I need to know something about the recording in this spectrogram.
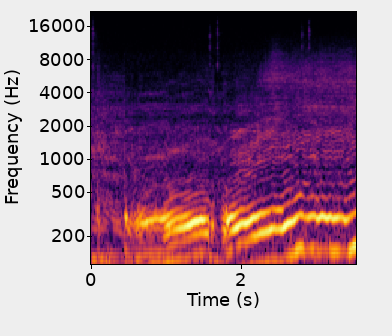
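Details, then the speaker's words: Yamaha YZ250X two-stroke climbing a hill: revs run clean on top, then stumble and go flat with an abrupt change dropping into the mid-range, the power valve slipping from its held-up state; sticky power valve, later fixed. "all right sounding really good trying to come down to the mid-range and then an abrupt grossness and then that abrupt change is really the signature that's the power valve slipping off of its uh held up state if you will"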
